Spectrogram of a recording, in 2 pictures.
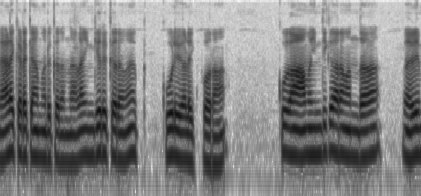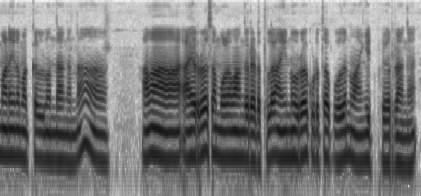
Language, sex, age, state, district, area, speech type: Tamil, male, 30-45, Tamil Nadu, Coimbatore, rural, spontaneous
